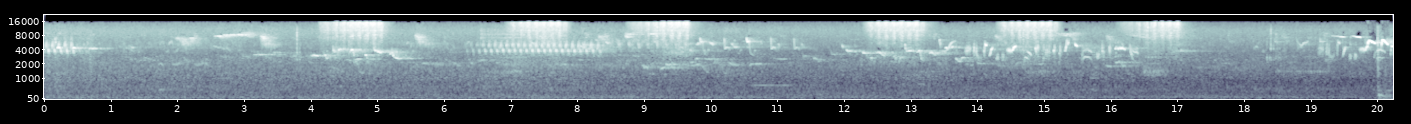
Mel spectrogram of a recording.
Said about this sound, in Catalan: Vicenç, sentim molts ocellets.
